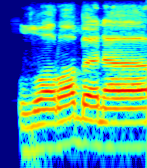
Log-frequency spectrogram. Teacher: ज़ाद मोटे हरूफ में से है, इसको पुर पढ़ेंगे।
